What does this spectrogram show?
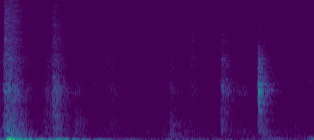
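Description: A door being opened and shut as someone answers the postman at the door, heard as a loud initial clunk followed by several softer knocks and bumps spaced irregularly, with no talking over them.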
